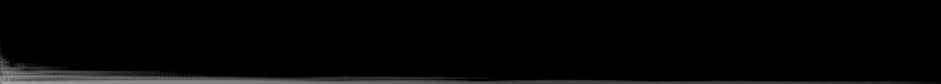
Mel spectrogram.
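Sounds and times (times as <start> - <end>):
double bass pizzicato D2 note: 0.0 - 7.7.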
